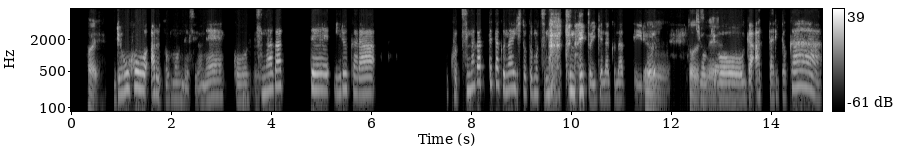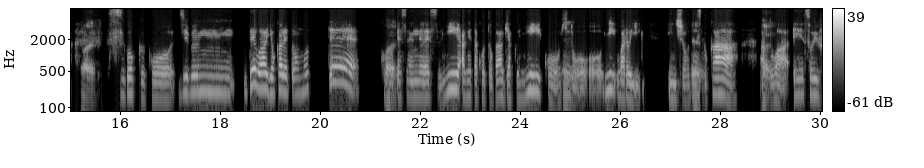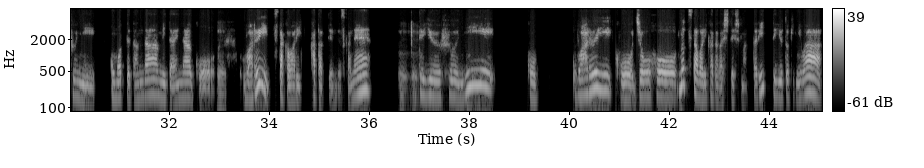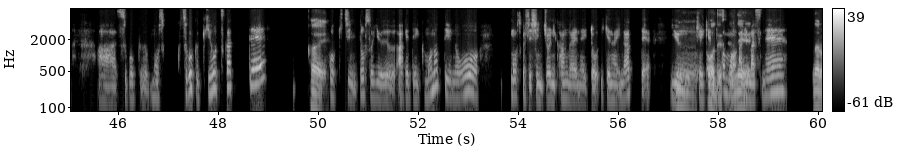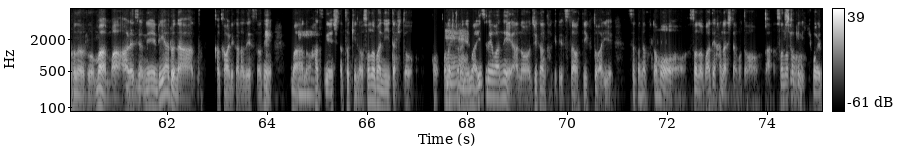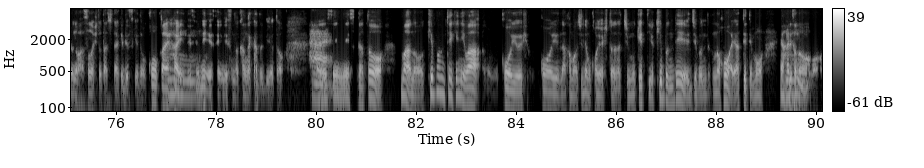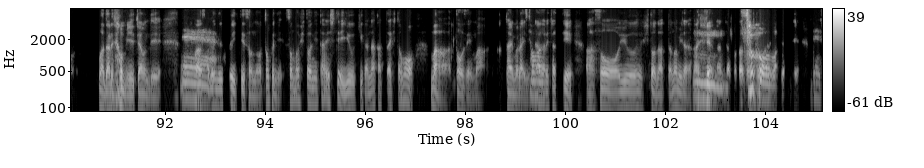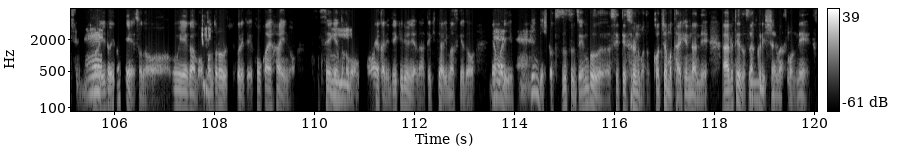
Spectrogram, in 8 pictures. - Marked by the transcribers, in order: laughing while speaking: "繋がってないと"; tapping; "伝わり方" said as "つたかわりかた"; throat clearing; other background noise; laughing while speaking: "ま、誰でも見えちゃうんで"; laughing while speaking: "感じには"; laughing while speaking: "そうですね"
- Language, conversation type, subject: Japanese, unstructured, SNSは人間関係にどのような影響を与えていると思いますか？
